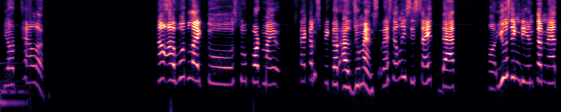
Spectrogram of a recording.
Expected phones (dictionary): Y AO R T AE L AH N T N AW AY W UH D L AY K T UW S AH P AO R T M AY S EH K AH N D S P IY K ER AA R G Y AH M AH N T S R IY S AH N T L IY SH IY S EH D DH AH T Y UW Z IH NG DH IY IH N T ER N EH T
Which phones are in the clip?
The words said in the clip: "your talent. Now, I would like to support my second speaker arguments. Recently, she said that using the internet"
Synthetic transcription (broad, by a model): Y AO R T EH L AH N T N AW AY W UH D L AY K T UW S AH P AO R T M AY S EH K AH N D S P IY K ER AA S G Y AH M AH N S R IY S AH N T L IY S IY S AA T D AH T Y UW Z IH NG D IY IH N T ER N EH T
